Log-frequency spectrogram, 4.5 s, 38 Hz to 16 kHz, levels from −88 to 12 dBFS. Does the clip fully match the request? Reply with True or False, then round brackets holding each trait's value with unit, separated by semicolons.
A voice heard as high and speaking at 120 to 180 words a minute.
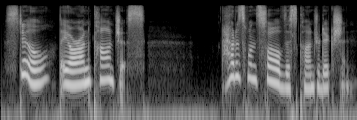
True (255 Hz; 135 wpm)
